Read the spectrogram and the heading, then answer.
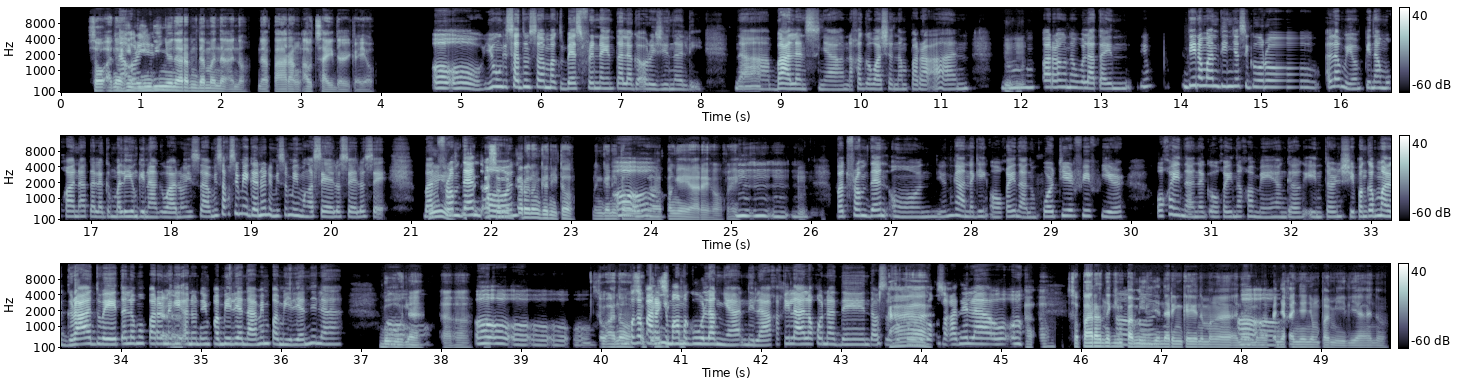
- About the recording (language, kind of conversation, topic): Filipino, podcast, Paano ka nakakahanap ng tunay na mga kaibigan?
- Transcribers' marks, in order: in English: "internship"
